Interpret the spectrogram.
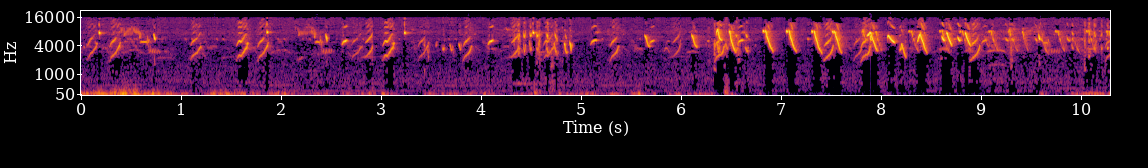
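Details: Saffron finches chattering in a busy stream of thin, high chirps, mostly steep downslurs, overlapping and irregular, louder and denser toward the end; faint low thumps at the start.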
